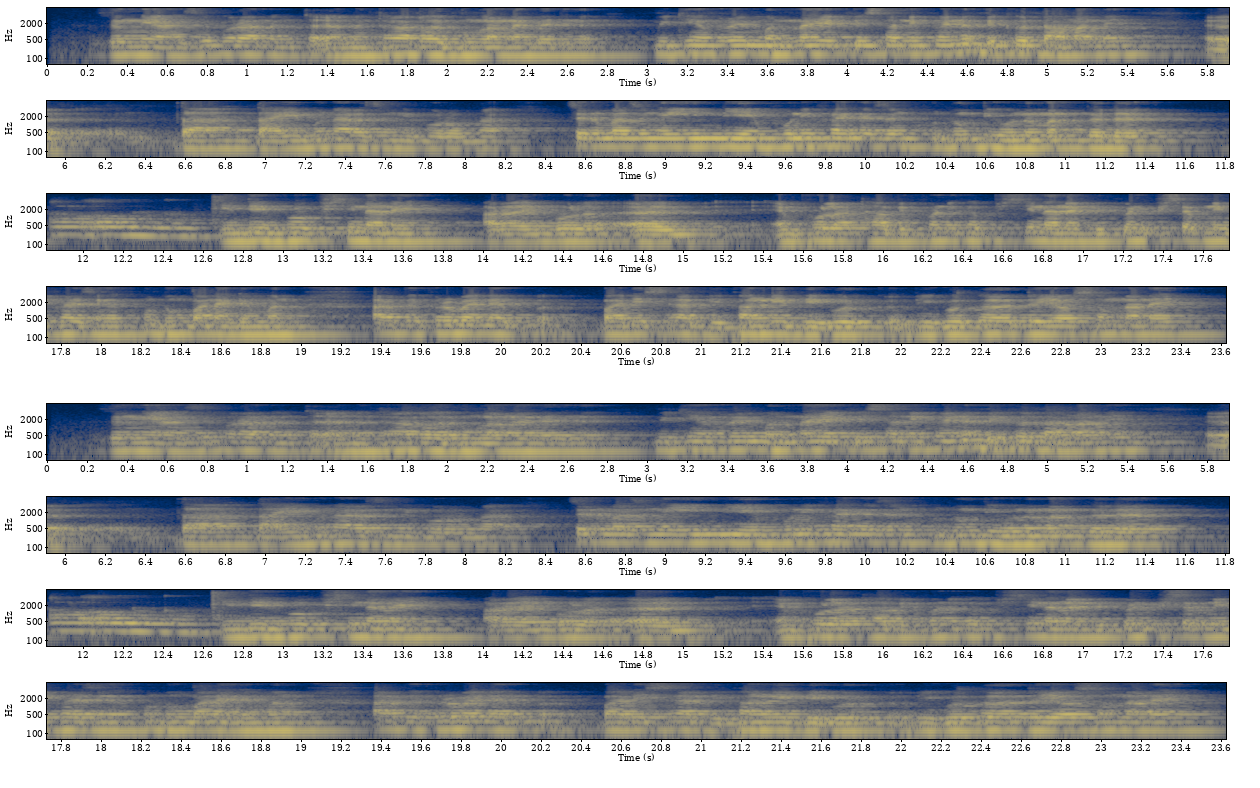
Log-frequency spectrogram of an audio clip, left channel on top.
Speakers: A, on the left (about 40°); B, on the right (about 35°).
A: जोंनि आइजोफोरा नोंथा नोंथाङा दहाय बुंलांनाय बायदिनो मिथिंगानिफ्राय मोननाय बेसादनि फ्रायनो बेखो दानानै ओ दा दायोमोन आरो जोंनि बर'फ्रा। जेनेबा जोङो इन्दि एम्फौनिफ्रायनो जों खुन्दुं दिहुनोमोन गोदो
B: औ औ नोंगौ।
A: इन्दि एम्फौ फिसिनानै आरो एम्फौ ला ओ एम्फौ लाथा बेफोरनिखो फिनानै बेफोरनि फिसोबनिफ्राय जोङो खुन्दुं बानायदोंमोन। आरो बेफोरबायदिनो बायदिसिना बिफांनि बिगुर बिगुरखो दैयाव सोमनानै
